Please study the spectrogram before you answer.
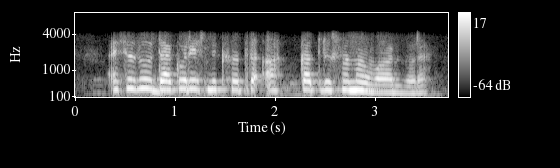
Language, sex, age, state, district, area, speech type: Kashmiri, female, 18-30, Jammu and Kashmir, Baramulla, rural, conversation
